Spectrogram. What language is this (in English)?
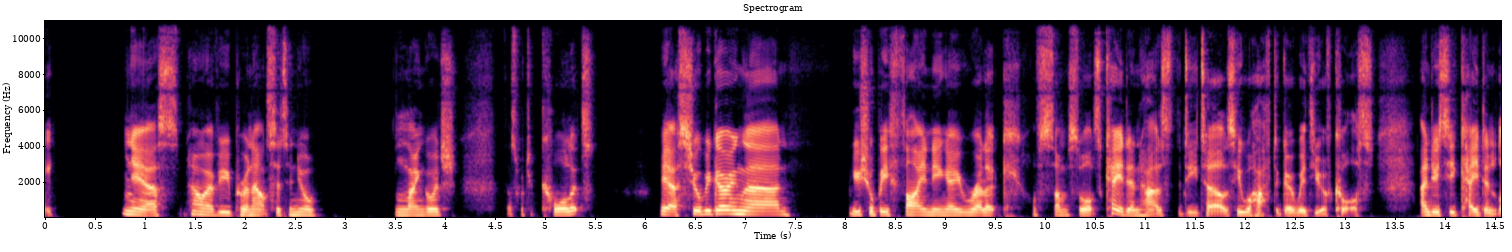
English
